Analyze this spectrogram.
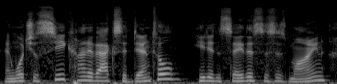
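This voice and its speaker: An American man delivers a sermon in a church, talking to the congregation like a conversation and checking in with questions. His voice is bright and forceful and sits a little high for a man. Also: animated, brisk. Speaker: pastor.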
